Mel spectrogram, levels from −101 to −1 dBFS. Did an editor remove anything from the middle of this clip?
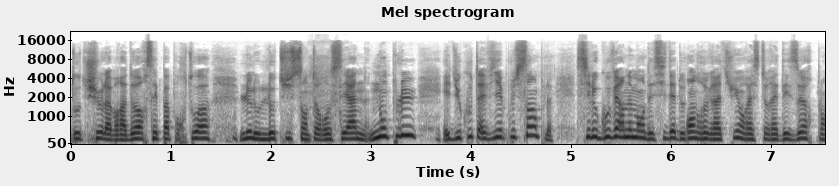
yes; 2 cuts; at 1.8 s, 6.1 s

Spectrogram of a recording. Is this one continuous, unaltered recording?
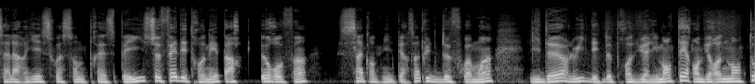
no; 2 cuts; at 4.2 s, 6.0 s

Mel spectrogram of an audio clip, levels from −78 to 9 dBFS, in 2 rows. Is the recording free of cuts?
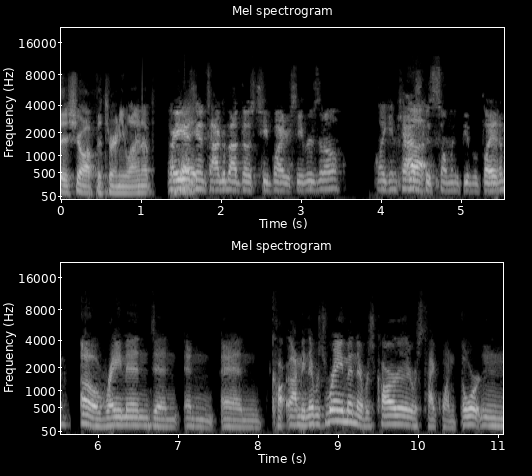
no; 3 cuts; at 1.2 s, 3.7 s, 5.7 s

